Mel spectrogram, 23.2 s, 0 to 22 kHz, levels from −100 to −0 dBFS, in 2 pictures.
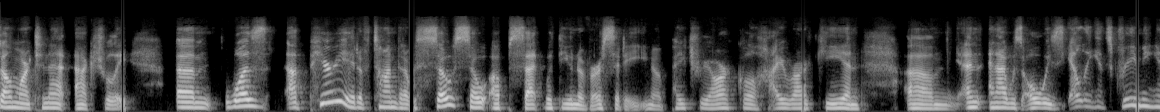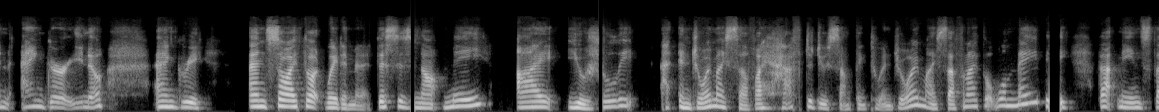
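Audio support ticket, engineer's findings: Corrupt frame muted: abrupt silent holes in speech at 1.21, 4.09, 8.01, 11.36, 15.70, 17.58 and 22.08 s (longest 0.14 s), decoder rejecting bit-flipped frames, player substituting silence, timing preserved.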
